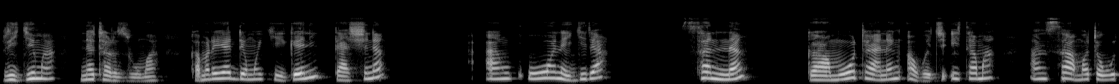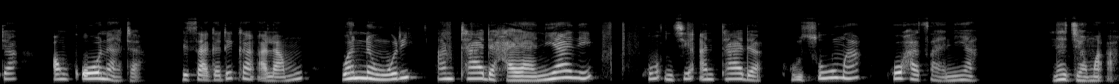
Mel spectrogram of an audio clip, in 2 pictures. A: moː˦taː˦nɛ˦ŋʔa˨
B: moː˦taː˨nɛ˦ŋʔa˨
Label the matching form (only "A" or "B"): B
